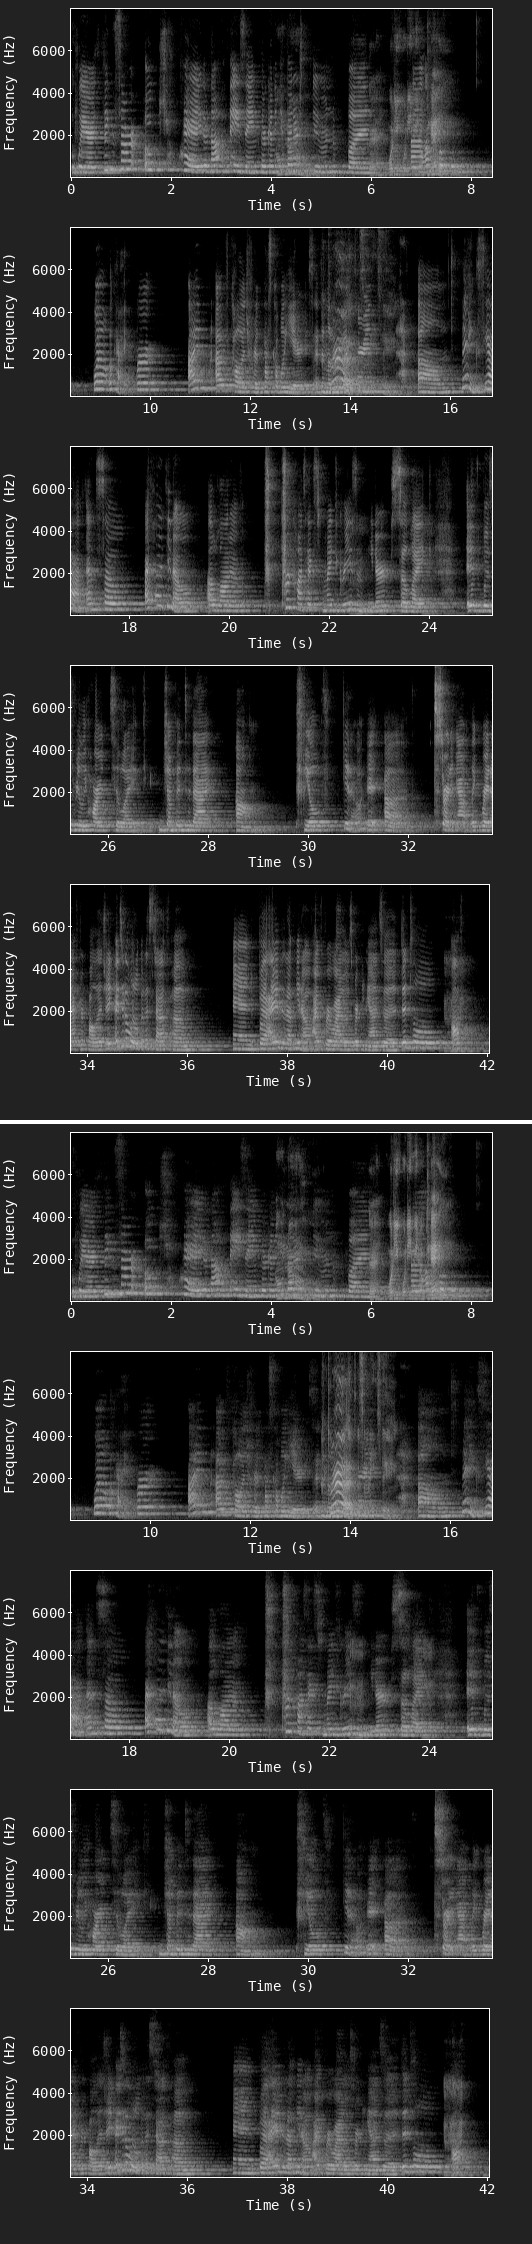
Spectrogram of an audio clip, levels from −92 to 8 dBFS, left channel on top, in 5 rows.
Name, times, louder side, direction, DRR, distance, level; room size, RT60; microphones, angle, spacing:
voice 1, 0.0-6.0 6.8-7.9 8.9-10.0 10.7-14.5 14.9-17.9 18.3-19.2 19.6-20.3 20.7-24.5 24.7-26.6 27.0-28.1 28.5-29.1 29.8-30.3 30.7-32.0 32.5-36.1 36.9-41.5, left 2 dB, 60° left, 6 dB, 1.1 m, -31 dB
voice 2, 4.1-5.0 5.9-7.6 13.4-15.1 22.4-22.7 23.8-24.1 41.1-41.5, right 3 dB, 75° right, 7 dB, 0.9 m, -33 dB
11.0 x 6.3 x 5.0 m, 2.2 s
head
